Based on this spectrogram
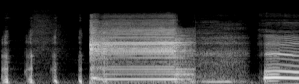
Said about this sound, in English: they don't want Elon Musk making cars that fart as they back up. Hard fart primary.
